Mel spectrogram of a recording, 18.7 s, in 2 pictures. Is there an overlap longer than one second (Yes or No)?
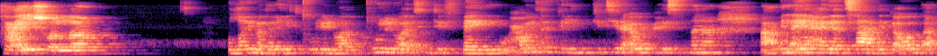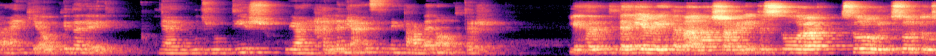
No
